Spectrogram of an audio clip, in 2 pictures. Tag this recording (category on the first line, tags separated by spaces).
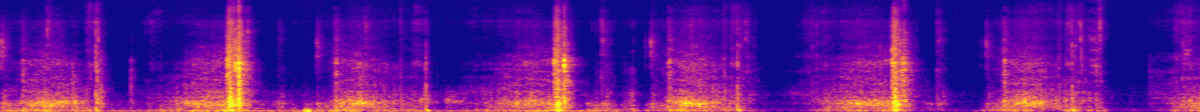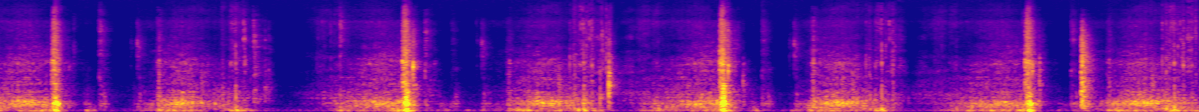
Sound effects > Objects / House appliances
close drawer foley kitchen open Phone-recording slide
